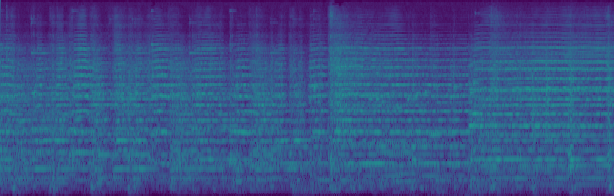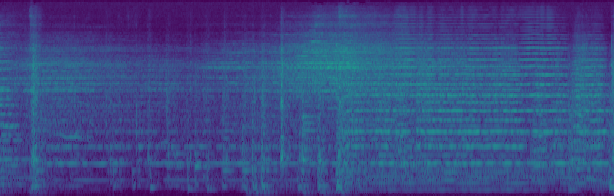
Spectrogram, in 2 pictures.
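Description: High school marching band playing: massed brass over percussion. The band drops to a softer passage a little past the middle, then comes back in full.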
